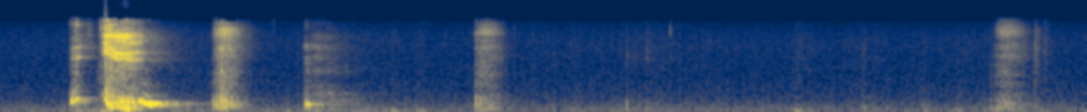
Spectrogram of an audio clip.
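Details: Bout of sneezing in an uncut recording: a sharp, explosive sneeze followed by a few softer sneezes and sniffs; ordinary sneezing.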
